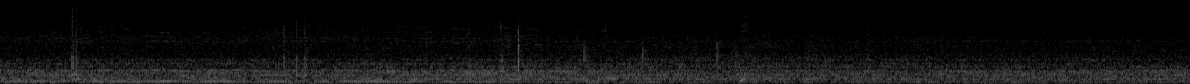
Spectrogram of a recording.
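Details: A steady low hum like a fan fills a quiet room, with only faint rustles and clicks. No animal voice stands out.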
